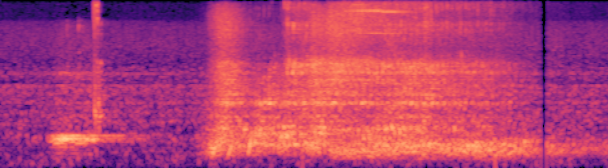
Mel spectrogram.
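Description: A water attack effect in the Pokémon TCG video game: a brief tone and splash, then a loud, sustained rushing whoosh of cascading water lasting several seconds before cutting off abruptly, with a softer tail after.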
